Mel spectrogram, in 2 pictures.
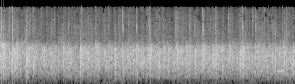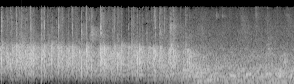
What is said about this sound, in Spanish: Un fuerte aplauso para Patricio Hidalgo.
